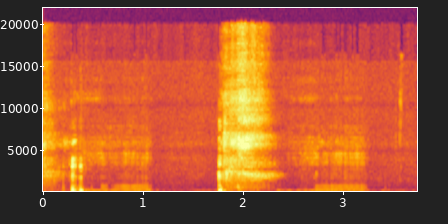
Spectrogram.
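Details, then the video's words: Sleeping bulldog snores in sharp snorting inhalations followed by wheezy, nasal rattling breaths, roughly two cycles over a few seconds. "Bulldog roncando"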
